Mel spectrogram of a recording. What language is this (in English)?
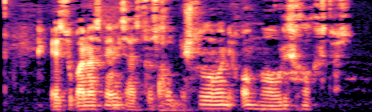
Georgian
